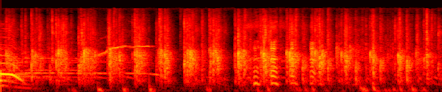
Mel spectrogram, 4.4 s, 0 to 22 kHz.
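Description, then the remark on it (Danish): A small group of about 12 people at an intimate small-stage event claps and cheers steadily for a few seconds to welcome a guest, the dense patter of hands mixed with scattered whoops and shouts, lively throughout. “Men lige nu synes jeg, vi skal lave så meget larm, som øh, 12 mennesker plus øh, det løse kan lave.”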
